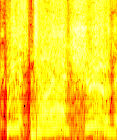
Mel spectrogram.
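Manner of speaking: high mock holler breaking into laughter; calling across a lot. Storyteller reenacting the yell about the truthful twin, laughing holler. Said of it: "from across the lot".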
